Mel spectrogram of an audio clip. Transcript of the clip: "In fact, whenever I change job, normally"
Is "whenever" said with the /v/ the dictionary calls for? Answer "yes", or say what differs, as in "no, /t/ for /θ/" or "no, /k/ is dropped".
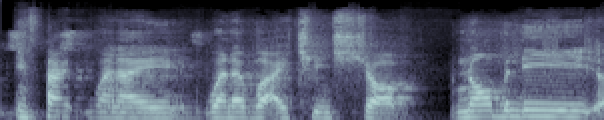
no, /w/ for /v/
